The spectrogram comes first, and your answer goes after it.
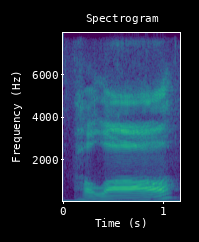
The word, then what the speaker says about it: halal: We have to learn halal. I know you're in halal. Halal. That means good. Why does it got two syllables? See, halal. Halal. H A L A L.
